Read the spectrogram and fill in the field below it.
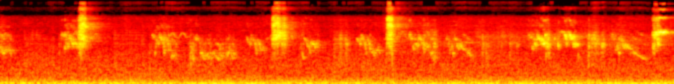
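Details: Shrill lovebird chirps from a family of five birds: clusters of scratchy, twittering notes punctuated by loud piercing squeaks about once a second, with a faint low hum underneath.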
